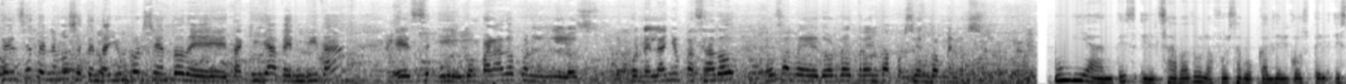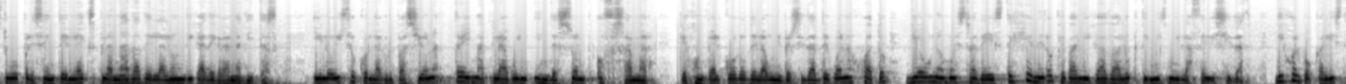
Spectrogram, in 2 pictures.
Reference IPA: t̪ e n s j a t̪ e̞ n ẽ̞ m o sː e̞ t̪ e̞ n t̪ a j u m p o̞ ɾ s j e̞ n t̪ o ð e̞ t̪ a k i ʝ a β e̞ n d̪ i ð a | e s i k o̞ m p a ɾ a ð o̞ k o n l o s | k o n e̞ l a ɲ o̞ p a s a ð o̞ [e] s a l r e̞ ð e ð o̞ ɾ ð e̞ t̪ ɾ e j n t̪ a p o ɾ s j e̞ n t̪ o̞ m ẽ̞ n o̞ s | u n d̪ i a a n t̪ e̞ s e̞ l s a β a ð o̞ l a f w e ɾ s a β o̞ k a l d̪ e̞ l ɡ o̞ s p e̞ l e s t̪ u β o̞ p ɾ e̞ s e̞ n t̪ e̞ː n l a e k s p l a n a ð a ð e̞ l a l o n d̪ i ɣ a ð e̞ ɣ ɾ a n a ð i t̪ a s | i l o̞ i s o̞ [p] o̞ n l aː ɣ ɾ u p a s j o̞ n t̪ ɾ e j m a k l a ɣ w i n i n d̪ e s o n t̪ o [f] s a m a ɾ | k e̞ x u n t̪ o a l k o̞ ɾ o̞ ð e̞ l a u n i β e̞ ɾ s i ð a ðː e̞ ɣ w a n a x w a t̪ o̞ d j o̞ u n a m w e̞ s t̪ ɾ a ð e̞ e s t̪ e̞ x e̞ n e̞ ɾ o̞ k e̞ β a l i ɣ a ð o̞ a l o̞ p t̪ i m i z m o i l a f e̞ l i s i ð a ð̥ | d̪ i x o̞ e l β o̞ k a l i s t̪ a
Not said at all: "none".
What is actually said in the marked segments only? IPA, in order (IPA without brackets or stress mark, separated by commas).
e, k, f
